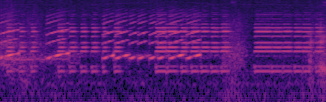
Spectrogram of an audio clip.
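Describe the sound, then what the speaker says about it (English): Several car horns and electronic warning tones blare together at drag racing qualifying, overlapping, loud and continuous, with stepped and warbling pitches. "enough with the horns because I got to be able to hear his horn"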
